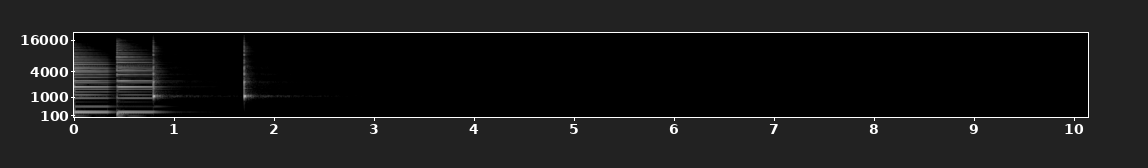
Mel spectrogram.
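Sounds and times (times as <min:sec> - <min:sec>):
slow guitar piece: 0:00.0 - 0:01.0.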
